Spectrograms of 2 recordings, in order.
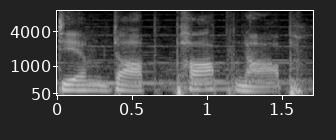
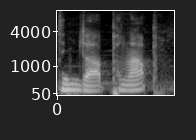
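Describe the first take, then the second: First: Each syllable is said separately and carefully. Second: The syllables run together quickly and suddenly. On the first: The speaker calls it wrong. "not like dim dop pop nop, like your friend going, "I'm going to Puerto Rico,"" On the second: The speaker calls it right. "very alliterative, sudden pronunciation"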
